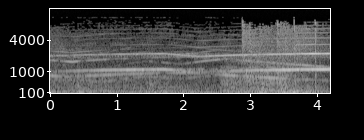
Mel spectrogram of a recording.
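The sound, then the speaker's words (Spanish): Several police patrol car sirens wail together in overlapping, gliding tones over a low traffic rumble, holding steady and growing slightly louder toward the end as the patrol cars approach. No one speaks. “Ambos han visto el resplandor de los coches patrulla que se acercan.”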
